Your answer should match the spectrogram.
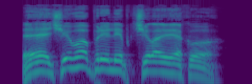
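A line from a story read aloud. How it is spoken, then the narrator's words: Hoarse shout. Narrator (Russian): хрипло крикнул кто-то за спиной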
